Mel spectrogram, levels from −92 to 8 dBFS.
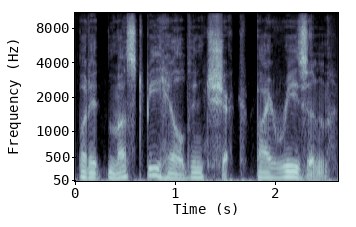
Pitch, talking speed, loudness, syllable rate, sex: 95 Hz, 205 wpm, -16 LUFS, 4.2 syllables/s, male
